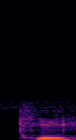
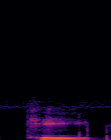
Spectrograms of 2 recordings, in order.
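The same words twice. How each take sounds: First: "كي" cut to a plain "keh"; mispronounced K. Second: "كي" said as "kay", gliding to y; correct letter name. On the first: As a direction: say "كي" as "keh", without the closing y glide. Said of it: "ما نقولش كي". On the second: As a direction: say "كي" like English "kay", with the full glide. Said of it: "لا، اسمه كي". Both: Shown as a demonstration.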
